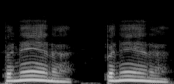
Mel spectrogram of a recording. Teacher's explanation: That second syllable is longer, higher pitched, and even a little bit louder. · Term: stress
